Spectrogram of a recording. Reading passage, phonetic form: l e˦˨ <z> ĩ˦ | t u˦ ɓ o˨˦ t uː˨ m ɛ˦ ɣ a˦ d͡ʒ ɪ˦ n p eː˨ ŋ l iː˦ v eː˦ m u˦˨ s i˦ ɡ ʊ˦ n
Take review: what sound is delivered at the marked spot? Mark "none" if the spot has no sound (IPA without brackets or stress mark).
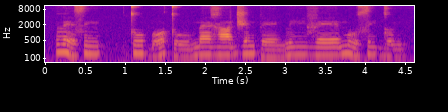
s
